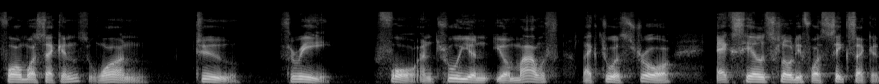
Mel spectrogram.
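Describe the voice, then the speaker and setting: This man's voice has vocal fry and ordinary pitch variation. The background is quiet. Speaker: health educator. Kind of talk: guided breathing exercise; workshop.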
